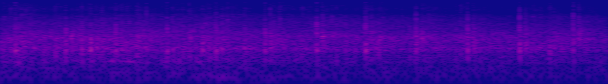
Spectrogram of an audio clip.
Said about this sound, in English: So let's begin today and give God a hand clap of praise. Amen.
